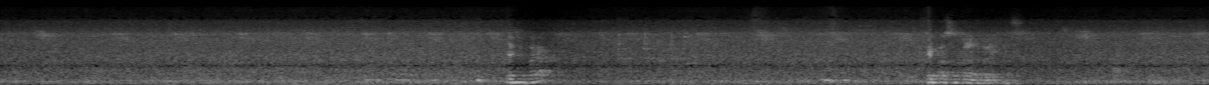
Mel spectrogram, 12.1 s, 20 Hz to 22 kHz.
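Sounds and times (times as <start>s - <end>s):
faint voice: 3.6s - 4.9s.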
